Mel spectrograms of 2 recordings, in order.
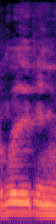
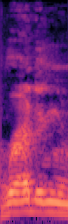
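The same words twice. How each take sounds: First: The first syllable sounds like 'reed'. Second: The first syllable sounds like 'red'. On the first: The speaker calls it wrong. "not the Reading Railroad" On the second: The speaker calls it right. "it's really pronounced the Reading"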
